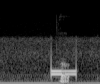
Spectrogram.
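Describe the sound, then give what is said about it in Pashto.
A phone call drops to a busy tone, heard as one short, steady electronic beep over a constant low hum and hiss. “ښه له دوی سره مو اړیکه پرې شوه”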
